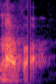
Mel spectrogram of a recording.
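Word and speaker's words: Ewa: heritage I'm polish so my name is e wa but the W is pronounced like a V so it's ever see I thought it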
